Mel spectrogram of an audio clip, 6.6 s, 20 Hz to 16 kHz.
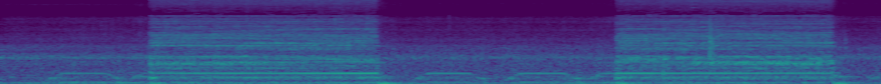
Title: Ender 3 V2 stepper motor grinding sound problem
